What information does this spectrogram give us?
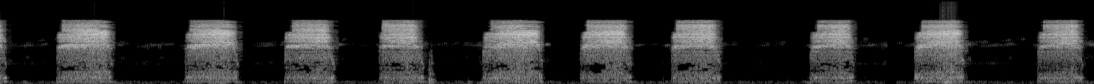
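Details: Owlets of the barn owl in an owl box at night, 27 March 2024, sharing a meal; ten raspy hissing screeches of about half a second, repeated nearly once a second in an irregular rhythm.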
